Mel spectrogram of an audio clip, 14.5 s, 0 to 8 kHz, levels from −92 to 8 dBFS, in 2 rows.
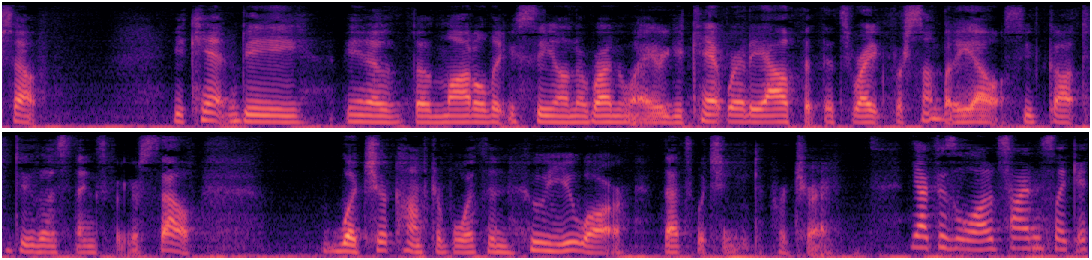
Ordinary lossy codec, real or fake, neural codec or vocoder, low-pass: MP3, 48 kbps; fake; autoencoder, 48 kHz, 32 numbers a frame, DAC-VAE, trained on Japanese speech; 7.2 kHz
